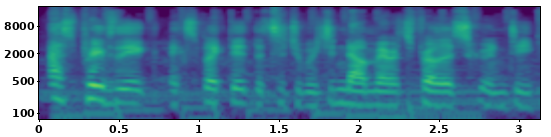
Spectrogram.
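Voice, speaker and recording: A man's voice: a little high, steady tone, fast, soft background music, natural voice. Man reading a tiny, fiery, pompous boss girl. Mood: stern. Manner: stiff, formal, condescending wording. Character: tiny, furious, pompous young female superior.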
